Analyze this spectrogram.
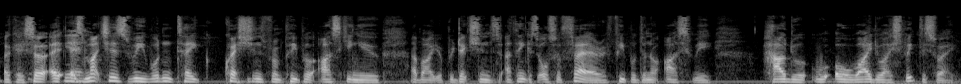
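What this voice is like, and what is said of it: British-sounding accent. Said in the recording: “your accent ... you sound so British”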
